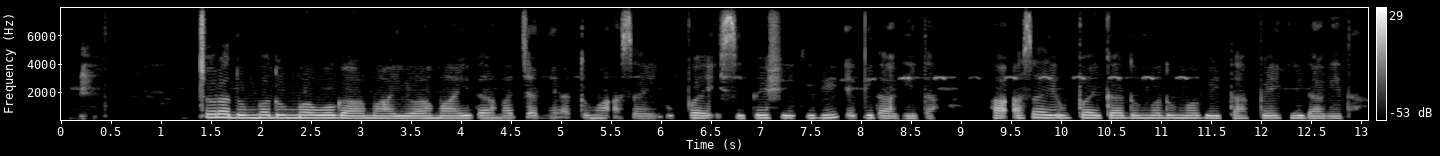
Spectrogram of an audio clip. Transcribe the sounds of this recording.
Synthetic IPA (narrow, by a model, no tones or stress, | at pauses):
t͡ʃʼɔɾɐd̪ʊmːɐd̪ʊmːɐwɔɡaːmaːjɔwaːmaːjɪd̪ɐmɐt͡ʃʼːɐnːɛɐt̪ːʊmɐʔɐsɐjʊb̥ːɐjɪsːɪpːɛʃiːkʼːɪd̪ɪɛkʼːɪd̪aːɡe̞ːt̪ɐ | hɐʔɐsɐjʊbːɐjkːɐd̪ʊmːɐd̪ʊmːɐbiːt̪ːaːpːɛhiːd̪aːɡe̞ːt̪ɐ̥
